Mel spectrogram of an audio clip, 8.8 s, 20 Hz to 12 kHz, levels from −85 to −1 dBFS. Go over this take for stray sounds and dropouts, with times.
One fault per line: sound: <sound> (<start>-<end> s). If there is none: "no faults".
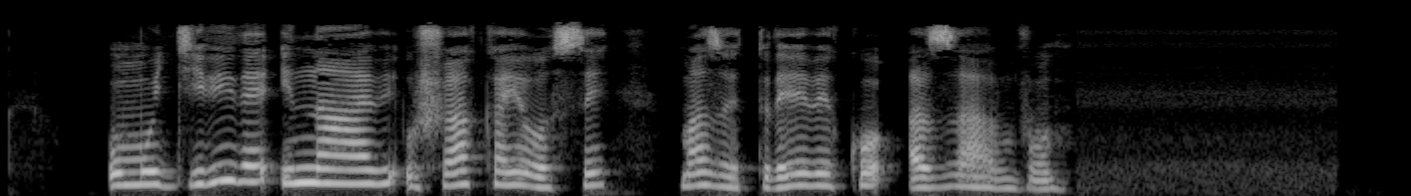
no faults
